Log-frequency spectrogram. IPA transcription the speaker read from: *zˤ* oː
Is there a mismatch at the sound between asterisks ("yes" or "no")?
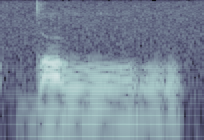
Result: yes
